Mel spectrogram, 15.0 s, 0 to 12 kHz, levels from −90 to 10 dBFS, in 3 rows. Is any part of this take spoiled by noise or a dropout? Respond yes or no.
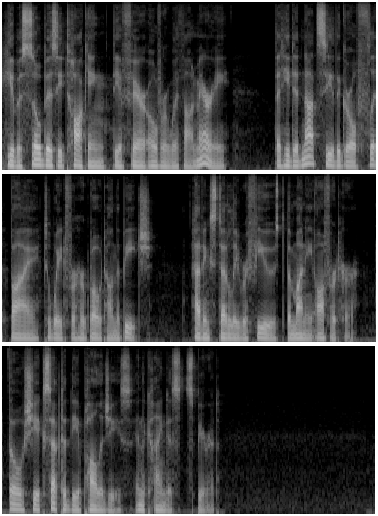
no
